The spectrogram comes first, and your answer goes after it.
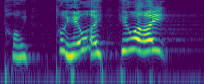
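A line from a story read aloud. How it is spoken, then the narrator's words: Sudden shout, old woman. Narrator (Vietnamese): Bỗng nhiên có một bà hét lên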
